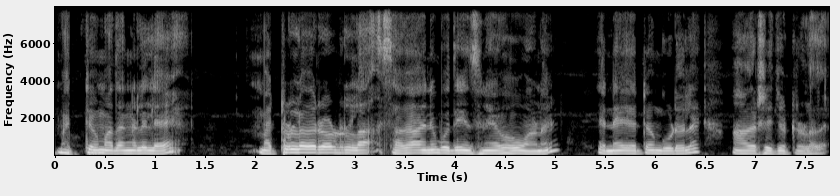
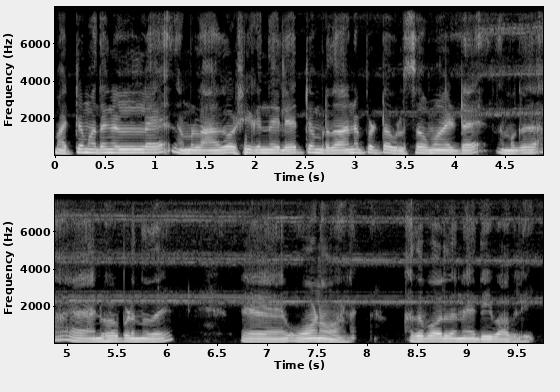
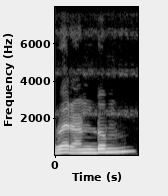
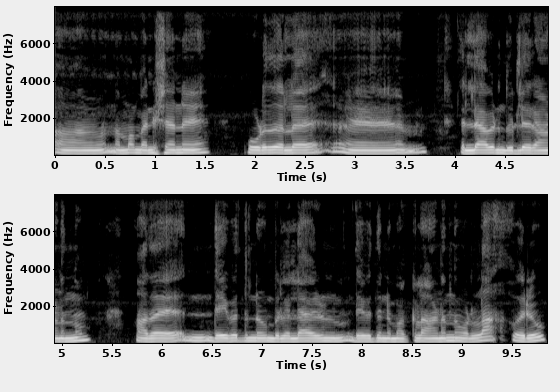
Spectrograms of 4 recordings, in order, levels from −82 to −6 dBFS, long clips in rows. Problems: constant background noise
